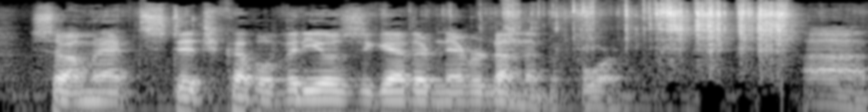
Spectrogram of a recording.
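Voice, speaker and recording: A man talks in a fairly low pitch. There is noticeable background noise behind him. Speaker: gun owner showing a car holster mount. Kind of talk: casual product install video. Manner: hesitant, some stammering.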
